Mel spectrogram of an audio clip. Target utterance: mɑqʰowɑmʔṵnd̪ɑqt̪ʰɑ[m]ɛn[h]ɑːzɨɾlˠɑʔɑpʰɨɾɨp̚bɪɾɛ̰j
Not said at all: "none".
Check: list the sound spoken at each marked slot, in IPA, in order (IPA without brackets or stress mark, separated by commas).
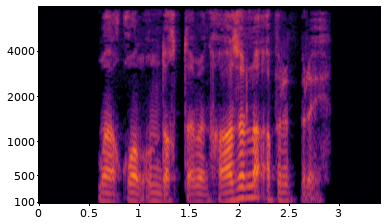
m, h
